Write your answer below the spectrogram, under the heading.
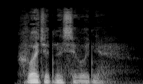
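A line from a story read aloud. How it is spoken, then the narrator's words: Quiet, hoarse, exhausted. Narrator (Russian): сказал ей тихо, голос внезапно охрип, усталость настоящая, костная, навалилась на тело ватной, обволакивающей тяжестью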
